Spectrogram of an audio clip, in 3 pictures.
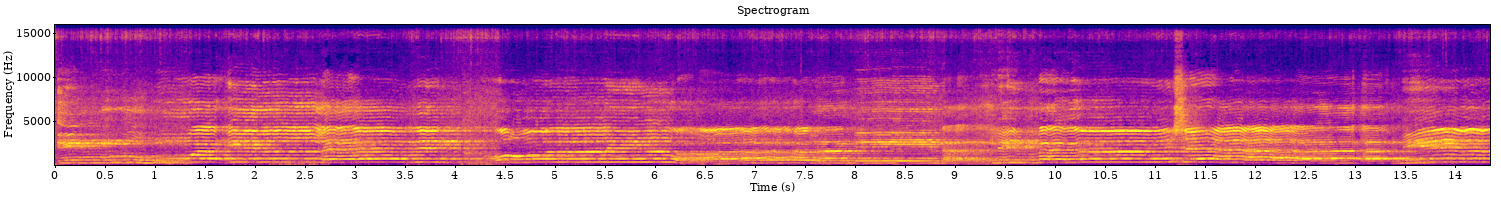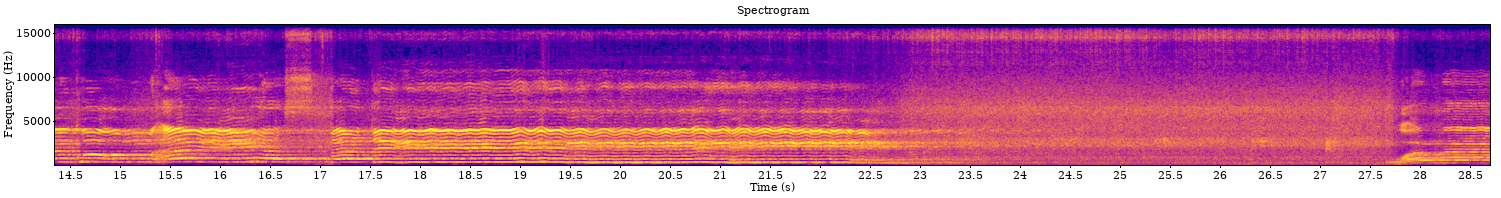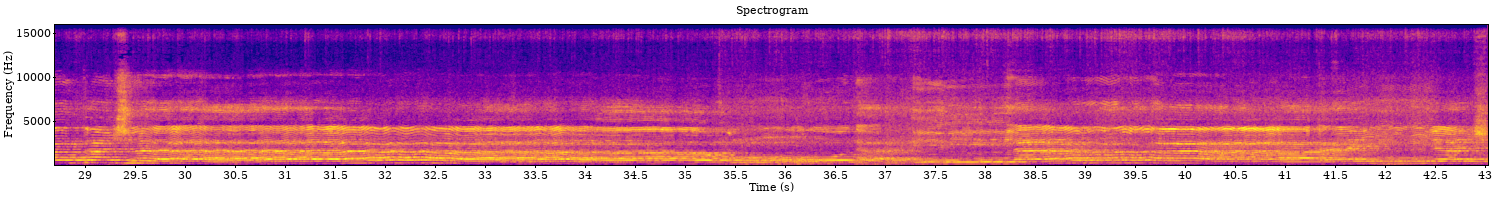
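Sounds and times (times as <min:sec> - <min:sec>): man chanting through microphones: 0:00.0 - 0:23.8, 0:27.6 - 0:43.0.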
